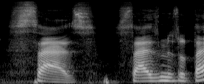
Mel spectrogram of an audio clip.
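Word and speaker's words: seize: है queen and एस ई आई जड ई सज सज मीस होता है 16 अब देख लेते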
